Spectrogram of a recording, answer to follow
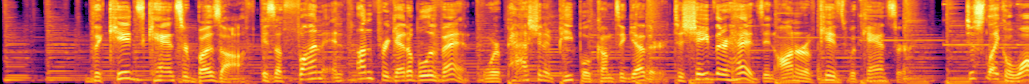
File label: Male Voiceover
